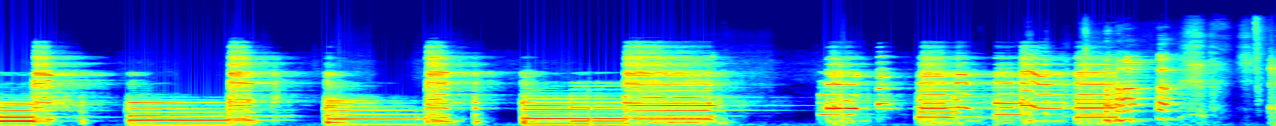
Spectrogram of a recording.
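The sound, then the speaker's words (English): An electric guitar plays strummed chords and quick note runs through an amp with its spring reverb turned all the way up, each burst ringing out into a short, splashy tail. No one speaks. “So it's not too long of a spring reverb.”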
